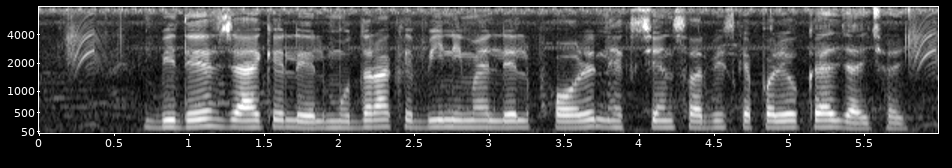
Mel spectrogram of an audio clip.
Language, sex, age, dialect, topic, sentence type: Magahi, male, 25-30, Western, banking, statement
